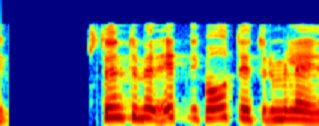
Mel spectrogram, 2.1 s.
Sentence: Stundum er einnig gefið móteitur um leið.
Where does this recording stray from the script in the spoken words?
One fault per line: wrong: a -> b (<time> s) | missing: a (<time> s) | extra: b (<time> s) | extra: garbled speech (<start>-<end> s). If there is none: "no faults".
missing: gefið (1.4 s)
